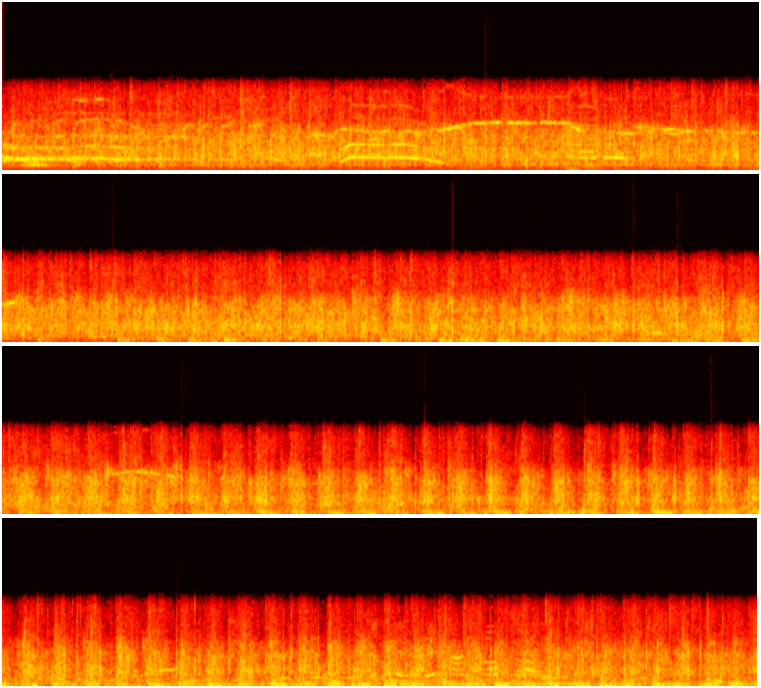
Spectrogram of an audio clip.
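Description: Club audience applauding at the end of a song, with shouted cheers in the first few seconds; from about ten seconds in the clapping turns into an even, rhythmic beat, typical of a crowd calling for an encore.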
